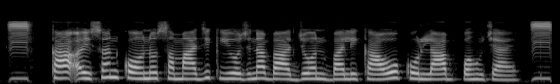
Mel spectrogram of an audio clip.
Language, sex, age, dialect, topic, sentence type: Bhojpuri, female, 18-24, Northern, banking, statement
